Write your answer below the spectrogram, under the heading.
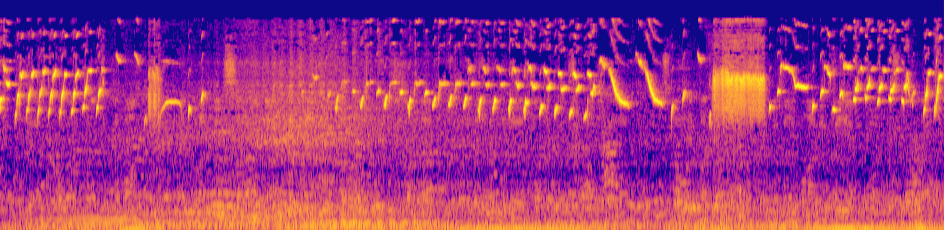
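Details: Hybrid goldfinch-canary mule in full song, mixing high repeated twitters, downward-swooping whistles and one harsh buzzy burst, with steady quiet room noise behind.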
